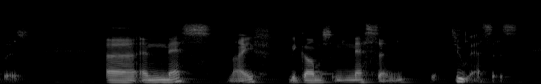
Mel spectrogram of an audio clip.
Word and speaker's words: messen: We need to preserve the vowel sound of and we do this by having two S's after the E. If we only had one E, it would be pronounced mason, because then it would be tense.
